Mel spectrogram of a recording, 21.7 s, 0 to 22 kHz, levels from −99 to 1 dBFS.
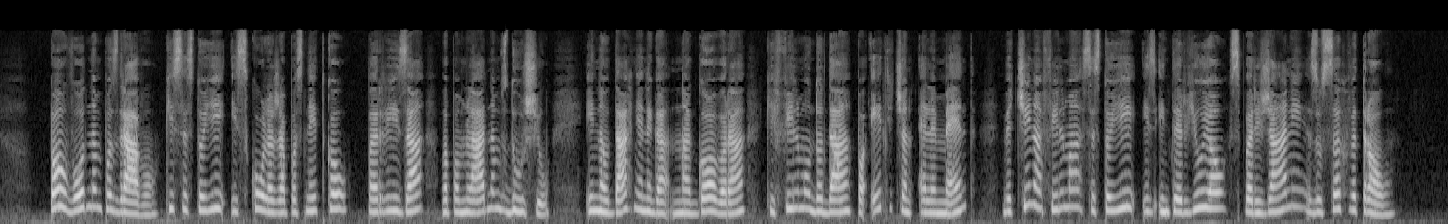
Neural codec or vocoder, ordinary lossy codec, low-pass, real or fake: vocoder, 44.1 kHz, 128 mel bands every 512 samples, BigVGAN v2; AAC, 32 kbps; 19.8 kHz; fake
